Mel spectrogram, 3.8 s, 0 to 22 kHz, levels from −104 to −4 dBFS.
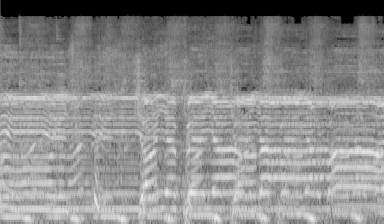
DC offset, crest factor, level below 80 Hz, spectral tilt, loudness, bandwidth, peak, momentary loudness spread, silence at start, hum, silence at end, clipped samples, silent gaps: under 0.1%; 14 dB; -44 dBFS; -3.5 dB/octave; -15 LUFS; 16.5 kHz; -4 dBFS; 4 LU; 0 s; none; 0 s; under 0.1%; none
